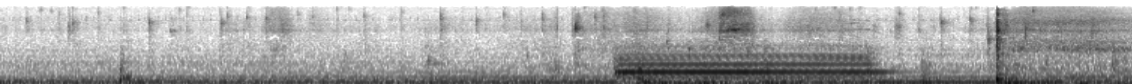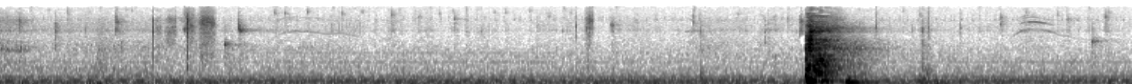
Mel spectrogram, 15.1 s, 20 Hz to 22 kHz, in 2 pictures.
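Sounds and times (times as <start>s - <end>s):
dishwasher humming: 0.7s - 10.3s
buzzing tone: 4.1s - 6.2s.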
